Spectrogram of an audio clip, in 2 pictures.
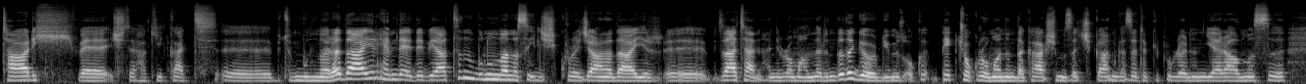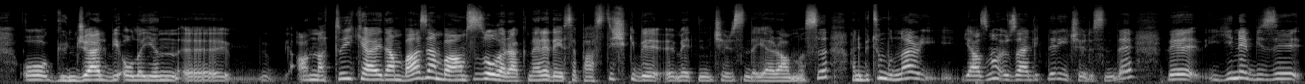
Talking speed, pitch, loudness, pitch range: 125 wpm, 195 Hz, -19 LUFS, 175-225 Hz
